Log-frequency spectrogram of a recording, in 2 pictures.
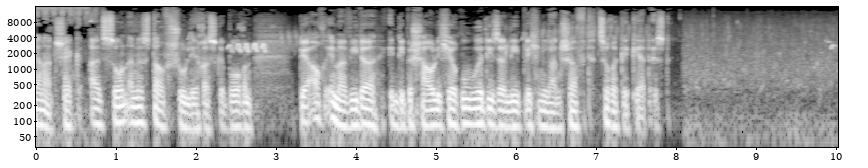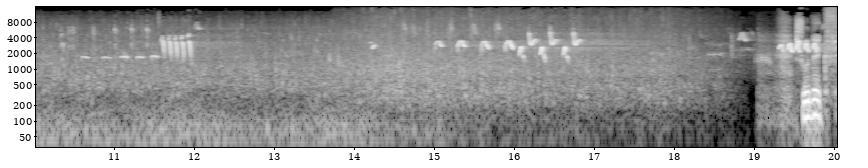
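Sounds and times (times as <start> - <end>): songbirds calling: 0.0 - 4.0, 9.8 - 20.0
small stream rushing: 8.0 - 19.0.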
